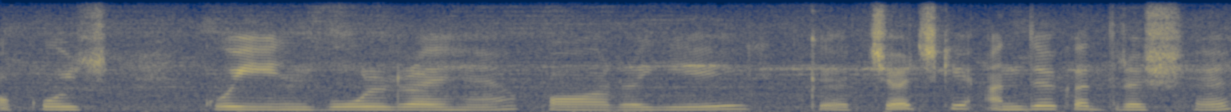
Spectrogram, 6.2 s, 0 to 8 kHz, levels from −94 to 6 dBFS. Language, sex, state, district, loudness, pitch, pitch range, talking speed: Hindi, female, Uttar Pradesh, Budaun, -24 LUFS, 205 Hz, 195-215 Hz, 145 wpm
